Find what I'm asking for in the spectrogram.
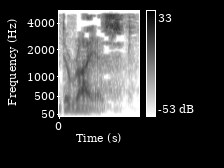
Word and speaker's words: Darius: His name is Darius, or I prefer the pronunciation Darius.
